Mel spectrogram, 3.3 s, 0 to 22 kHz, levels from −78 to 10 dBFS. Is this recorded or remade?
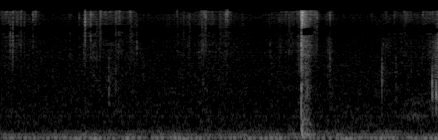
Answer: remade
